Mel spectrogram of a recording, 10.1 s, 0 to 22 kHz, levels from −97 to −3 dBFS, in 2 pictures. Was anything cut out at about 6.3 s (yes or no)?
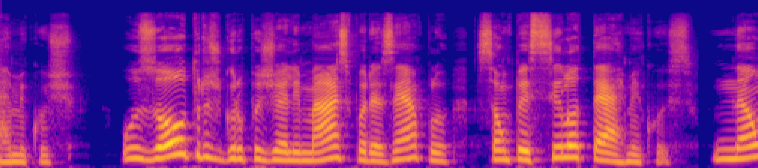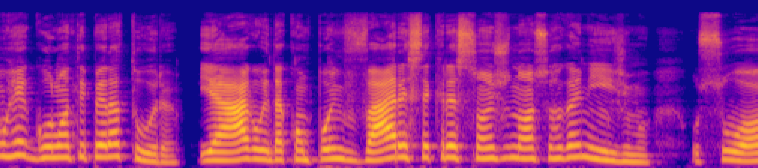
yes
